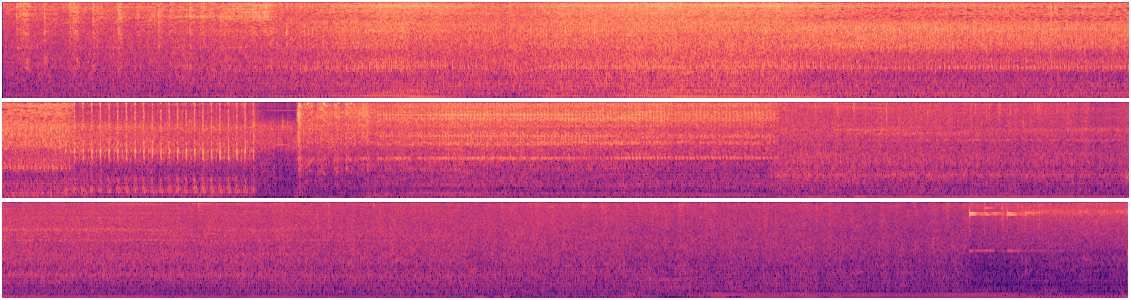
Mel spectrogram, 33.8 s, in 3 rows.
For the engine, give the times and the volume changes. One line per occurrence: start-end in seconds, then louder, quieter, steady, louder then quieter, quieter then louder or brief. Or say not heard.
0.0-33.7 quieter.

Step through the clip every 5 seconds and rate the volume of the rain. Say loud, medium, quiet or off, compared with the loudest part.
medium, loud, medium, quiet, quiet, quiet, quiet.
